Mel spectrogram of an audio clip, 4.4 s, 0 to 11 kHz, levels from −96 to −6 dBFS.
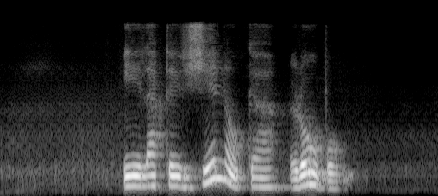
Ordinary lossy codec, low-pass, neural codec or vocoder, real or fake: AAC, 64 kbps; 7.2 kHz; codec, 16 kHz, 0.9 kbps, LongCat-Audio-Codec; fake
